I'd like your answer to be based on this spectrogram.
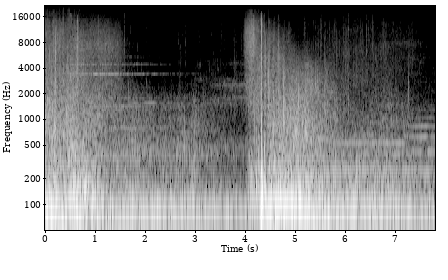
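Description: A Confringo blasting spell goes off in Hogwarts Legacy, heard as a sharp burst midway followed by a booming rumble, set against a steady low roar from the game's surroundings.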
